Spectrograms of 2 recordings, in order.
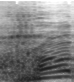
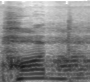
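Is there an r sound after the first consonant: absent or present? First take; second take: present; absent. First: The word is said with an r after h. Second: The word is said with no r after h. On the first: "হয় রফলা দ" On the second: "রফলা বাদ দিয়ে বলা হ্রদ"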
